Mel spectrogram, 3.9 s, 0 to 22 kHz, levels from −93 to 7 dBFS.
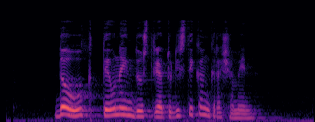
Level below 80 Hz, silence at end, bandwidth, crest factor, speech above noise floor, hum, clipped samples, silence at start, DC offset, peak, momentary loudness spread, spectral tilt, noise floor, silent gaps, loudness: -72 dBFS; 0.75 s; 11.5 kHz; 18 dB; 35 dB; none; under 0.1%; 0.7 s; under 0.1%; -22 dBFS; 15 LU; -5.5 dB/octave; -73 dBFS; none; -38 LUFS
